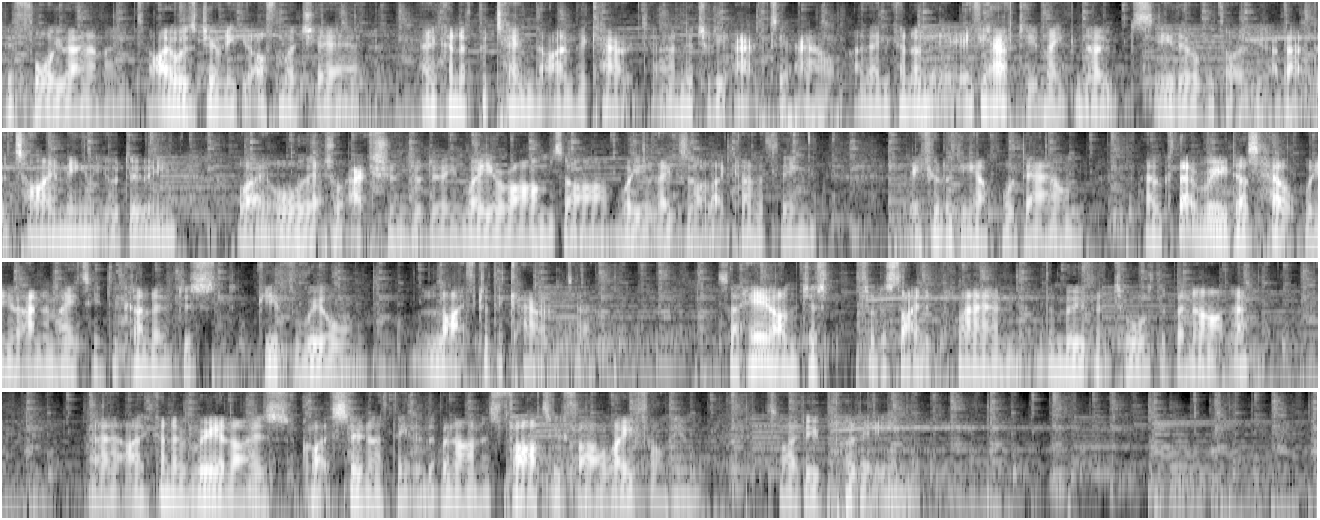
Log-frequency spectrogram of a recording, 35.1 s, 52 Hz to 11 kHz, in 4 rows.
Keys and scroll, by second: 3.4-4.3 typing, 6.3 F6, 7.6 2, 10.1 1, 11.0 2, 14.3 1, 18.8 F6, 22.3 super+c, 22.6 super+v, 23.4 super+c, 23.6 super+c, 23.9 super+v, 24.4 o, 25.7 o, 26.4 super+c, 26.5 super+v, 26.8 super+v, 27.8 super+c, 27.9 super+v, 28.0 super+v, 30.4 b, 31.1 2, 31.4 2, 31.8 super+c, 32.0 super+v, 32.6 super+v, 33.2 super+v, 33.3 super+v, 33.5 super+v, 33.6 super+v.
